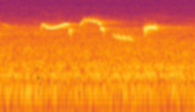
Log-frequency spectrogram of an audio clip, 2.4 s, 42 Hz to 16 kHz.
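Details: Singing male blue-and-white flycatcher, Kanazawa forest road by Lake Miyagase, Japan, 17 May 2020; a flowing whistled phrase with a long slurred note, a rising-falling arch, lower buzzy trills, then a final bright note.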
